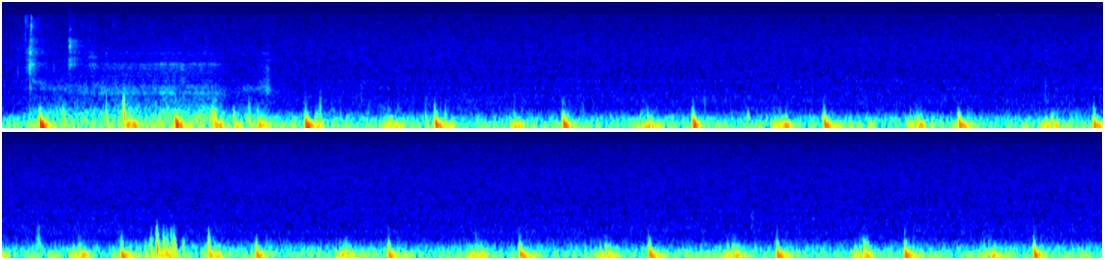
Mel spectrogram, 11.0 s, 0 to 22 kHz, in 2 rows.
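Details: Steady low thumping heartbeat, about 92 a minute, soft hum behind it, heard through a sensitive stethoscope on an adult's own chest just after coming in from outside, beat felt as fast; real, normal heart sounds.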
